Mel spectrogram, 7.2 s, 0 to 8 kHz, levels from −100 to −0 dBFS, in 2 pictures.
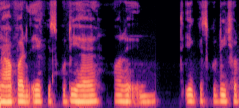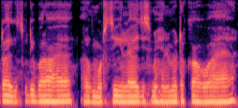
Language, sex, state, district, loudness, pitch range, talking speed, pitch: Hindi, male, Bihar, Kishanganj, -19 LUFS, 115-125 Hz, 190 wpm, 120 Hz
